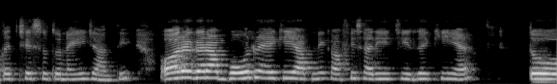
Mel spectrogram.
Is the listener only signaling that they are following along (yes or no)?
yes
